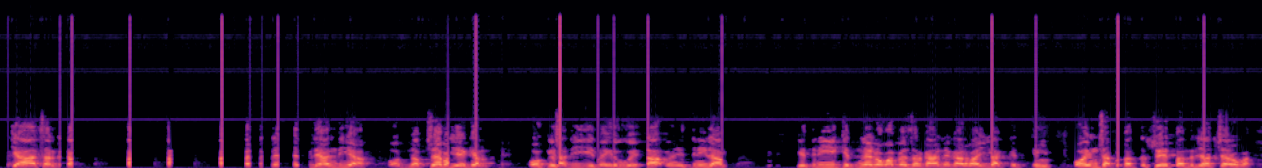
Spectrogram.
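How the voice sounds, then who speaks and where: Opposition guy arguing on a tv panel, kinda high voice, remote line keeps breaking up and cutting out, dull muffled sound. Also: moderate pace, long pauses. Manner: insistent, argumentative, talks over others. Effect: choppy breaking-up remote line with dropouts. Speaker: opposition party spokesperson. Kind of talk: heated TV panel debate. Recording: dull lo-fi remote call audio.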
